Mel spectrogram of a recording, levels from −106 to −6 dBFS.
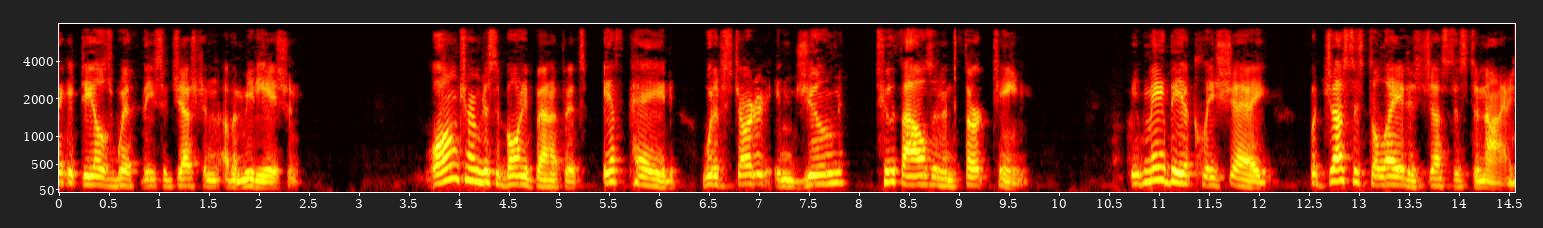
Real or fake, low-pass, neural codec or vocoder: fake; 7.2 kHz; codec, 16 kHz, 4 kbps, FreqCodec, larger model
